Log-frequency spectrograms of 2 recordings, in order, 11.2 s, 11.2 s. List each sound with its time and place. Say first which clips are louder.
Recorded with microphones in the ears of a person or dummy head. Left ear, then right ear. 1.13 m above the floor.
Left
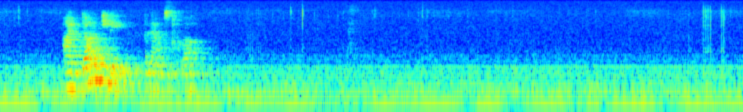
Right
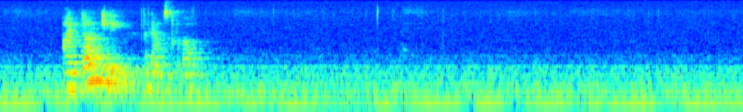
0.9 s a woman speaking: even; 45° right (ahead or behind), 3.5 m; by 3.0 s 25° right (ahead or behind), 4 m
